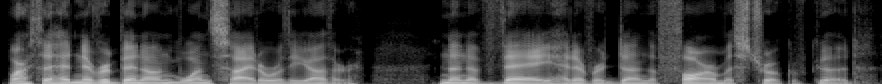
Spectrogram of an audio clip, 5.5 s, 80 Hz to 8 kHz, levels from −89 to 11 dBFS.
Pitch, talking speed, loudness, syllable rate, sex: 115 Hz, 240 wpm, -19 LUFS, 5.8 syllables/s, male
